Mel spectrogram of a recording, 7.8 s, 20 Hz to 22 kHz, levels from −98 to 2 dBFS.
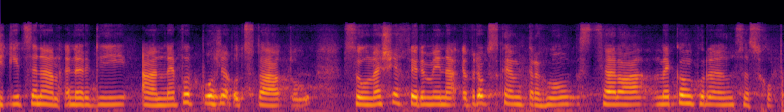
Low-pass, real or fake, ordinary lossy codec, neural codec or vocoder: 9.9 kHz; fake; Opus, 24 kbps; codec, 24 kHz, 1 kbps, SNAC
